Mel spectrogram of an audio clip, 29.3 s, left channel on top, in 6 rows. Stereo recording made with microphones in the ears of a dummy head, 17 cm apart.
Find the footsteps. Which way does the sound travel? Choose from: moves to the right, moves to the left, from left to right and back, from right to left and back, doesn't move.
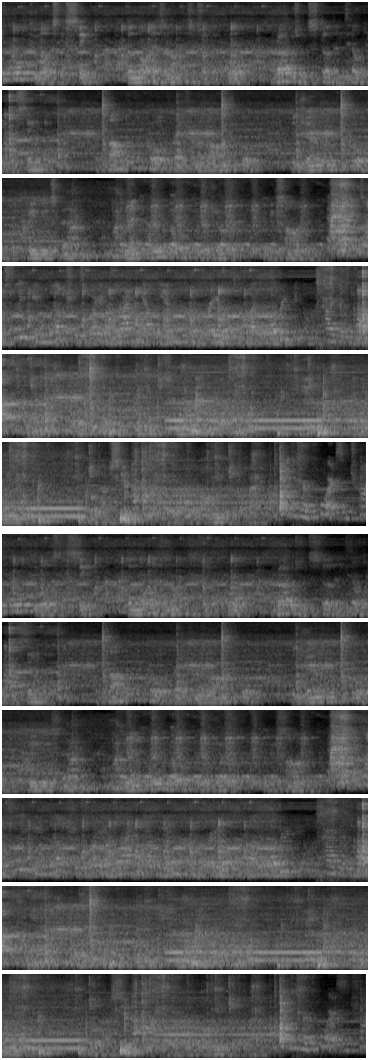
from right to left and back.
